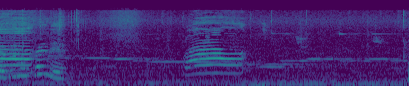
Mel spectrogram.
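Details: Domestic cat meowing twice, first a brief call that bends downward, then a longer level meow about two seconds later; a man's voice speaks in Gujarati nearby, with a faint steady tone in the background.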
